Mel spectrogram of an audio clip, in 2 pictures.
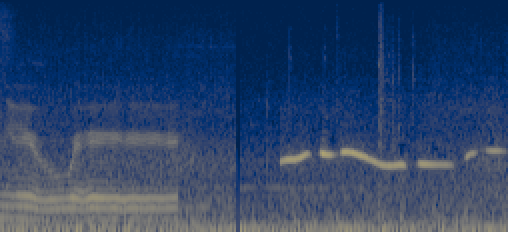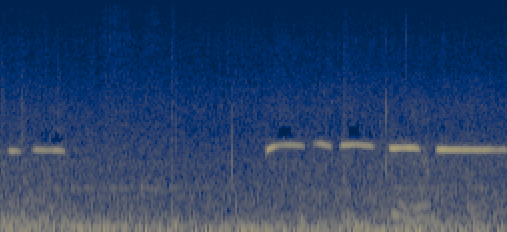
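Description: A teammate whistles into a microphone during a World of Tanks match, warbling a wavering tune in several phrases over game noise, close and fairly loud, with faint talk early on.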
